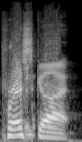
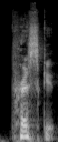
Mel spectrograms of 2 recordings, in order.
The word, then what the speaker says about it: Prescott: Another big deal with Moscow is it's like Prescott, Arizona. Prescott.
